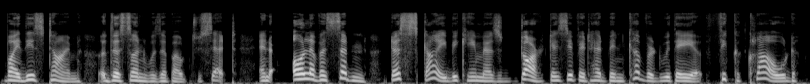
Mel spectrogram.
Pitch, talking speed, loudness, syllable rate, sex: 175 Hz, 215 wpm, -19 LUFS, 5.1 syllables/s, female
